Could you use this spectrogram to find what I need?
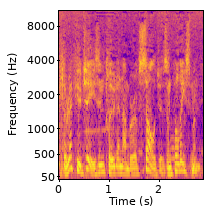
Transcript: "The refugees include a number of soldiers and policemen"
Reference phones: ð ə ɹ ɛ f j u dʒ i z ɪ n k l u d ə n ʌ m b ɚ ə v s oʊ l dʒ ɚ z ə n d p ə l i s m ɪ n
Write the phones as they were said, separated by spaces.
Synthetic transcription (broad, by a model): ð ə ɹ ɛ f j u dʒ i z ɪ n k l u d ə n ʌ m b ɚ ə v s oʊ l dʒ ɚ z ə n p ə l i s m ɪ n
